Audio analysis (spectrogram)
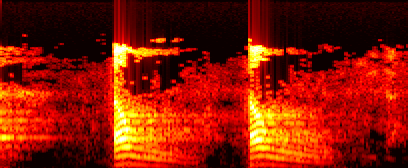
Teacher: Wad tepi lidah samping kiri atau kanan. Dengan permukaan geraham-geraham. Permukaan dalam geraham-geraham atas. · Bagian tepi yang samping menempel pada permukaan dalam geraham-geraham atas. Sedangkan tepi depan juga menyentuh apa gigi-gigi depan, ya. · Term: Huruf wad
